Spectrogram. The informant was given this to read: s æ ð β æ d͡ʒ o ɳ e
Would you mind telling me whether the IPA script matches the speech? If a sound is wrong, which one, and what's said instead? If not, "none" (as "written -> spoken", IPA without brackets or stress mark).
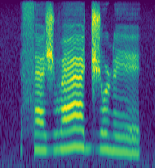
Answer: ð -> ʒ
